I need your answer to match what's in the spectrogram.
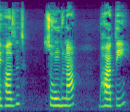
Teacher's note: जब इसका उच्चारण किया जाता है तो वायु नाक व मुख दोनों से निकलती है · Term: अनुनासिक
